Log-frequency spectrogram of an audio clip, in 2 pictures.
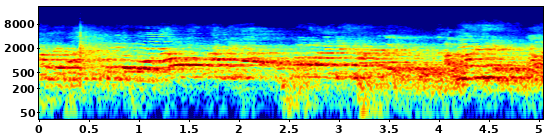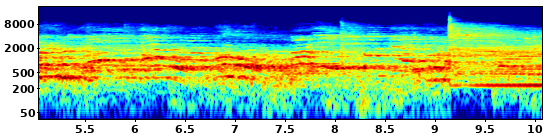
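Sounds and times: crowd shouting in a hall: 0.0s - 10.0s.

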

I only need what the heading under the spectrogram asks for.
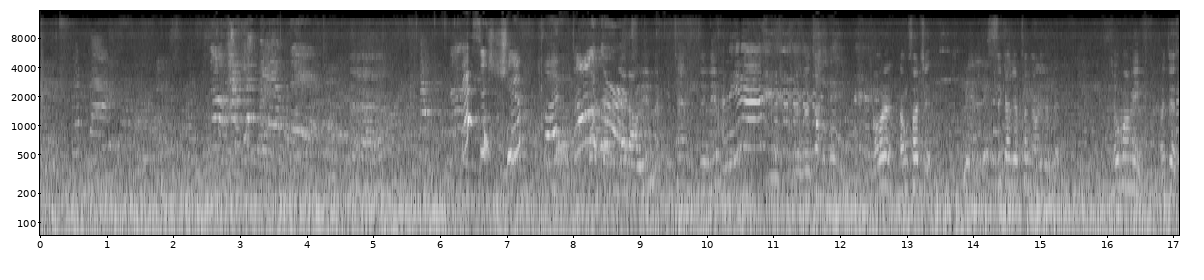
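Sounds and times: low background hum: 0.0s - 17.0s
young children chattering: 0.0s - 17.0s.

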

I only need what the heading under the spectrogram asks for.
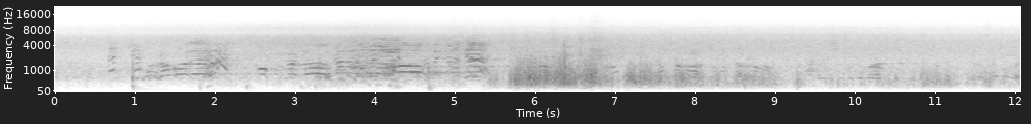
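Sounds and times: young footballers shouting: 0.8s - 5.7s.

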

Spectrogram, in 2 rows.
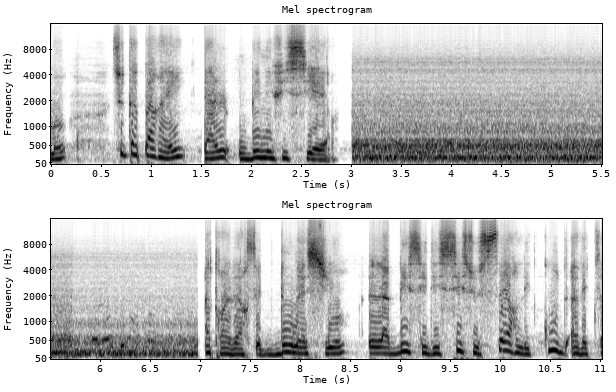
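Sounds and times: diesel generator running: 3.0s - 7.0s.

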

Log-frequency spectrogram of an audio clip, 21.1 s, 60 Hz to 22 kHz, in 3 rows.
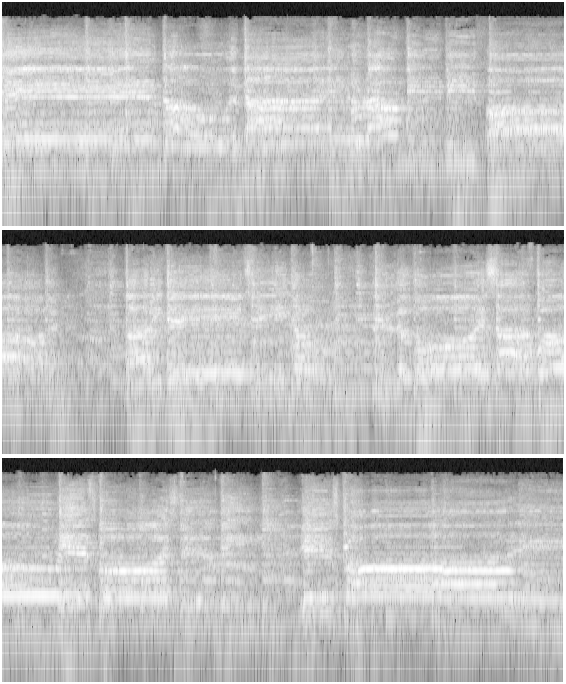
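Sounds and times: guitar: 0.0s - 21.0s
mandolin: 0.0s - 21.0s
men singing harmony: 0.0s - 21.0s
upright bass walking line: 0.0s - 21.0s.

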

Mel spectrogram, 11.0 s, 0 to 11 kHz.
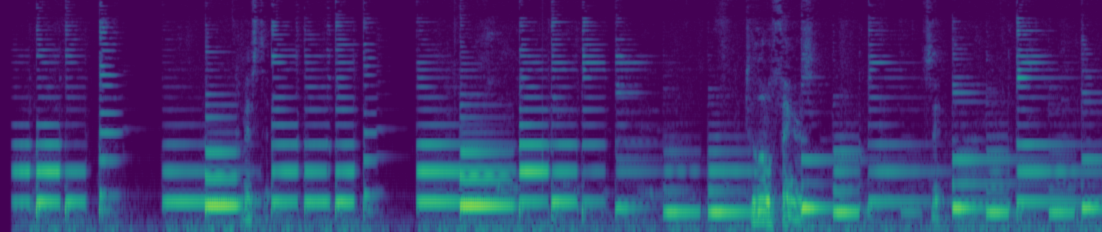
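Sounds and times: plucked string instrument notes: 0.1s - 11.0s.

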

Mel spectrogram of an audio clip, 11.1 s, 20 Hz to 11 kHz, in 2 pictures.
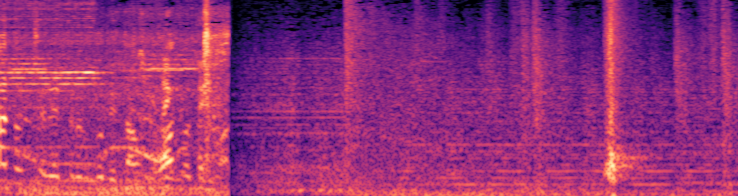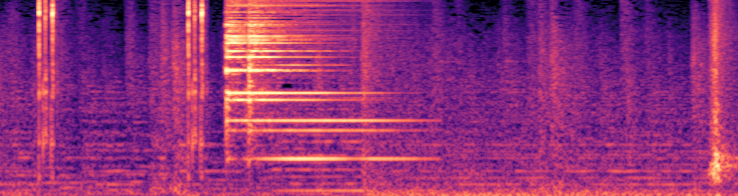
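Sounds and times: background music: 1.8s - 11.0s
click: 7.0s - 7.2s
bell-chime notification: 7.2s - 8.8s.

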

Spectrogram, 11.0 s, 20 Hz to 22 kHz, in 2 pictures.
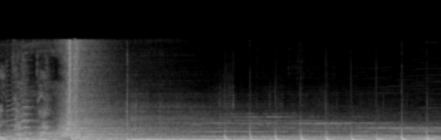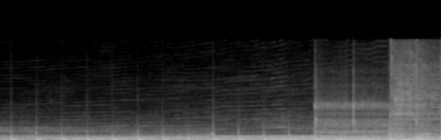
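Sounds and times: low drone: 0.3s - 11.0s
throbbing pulse: 0.9s - 11.0s.

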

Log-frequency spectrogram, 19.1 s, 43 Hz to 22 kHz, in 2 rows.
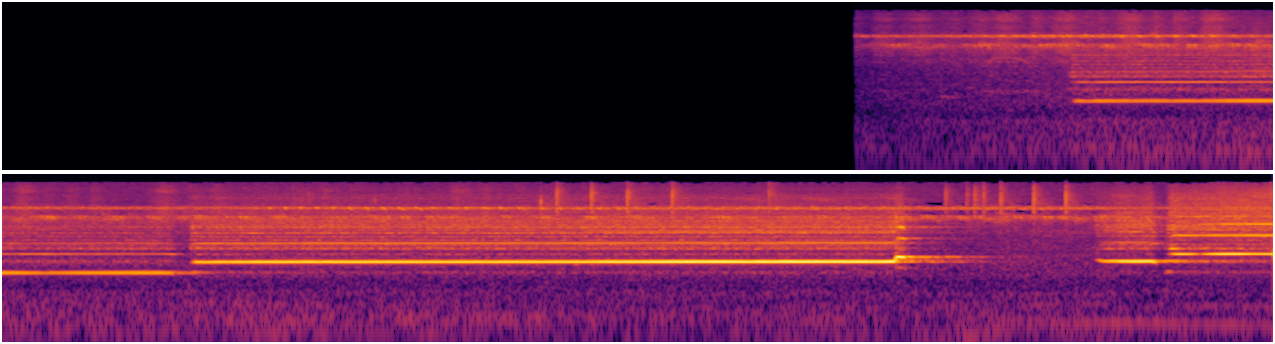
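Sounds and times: flute playing long notes: 8.0s - 16.9s, 17.8s - 19.0s.

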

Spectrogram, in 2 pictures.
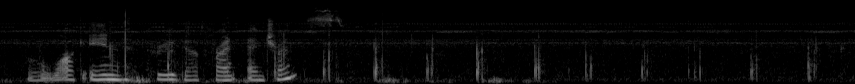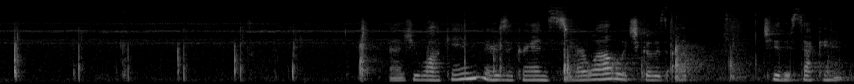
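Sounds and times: crickets chirping: 0.0s - 17.0s
footsteps on hard walkway: 1.0s - 2.0s, 3.2s - 17.0s.

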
